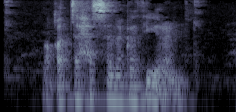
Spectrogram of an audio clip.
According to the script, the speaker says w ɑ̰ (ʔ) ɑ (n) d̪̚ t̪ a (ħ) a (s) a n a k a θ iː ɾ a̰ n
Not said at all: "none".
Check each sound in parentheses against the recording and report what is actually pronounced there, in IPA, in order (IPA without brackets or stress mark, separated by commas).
q, none, ħ, sː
